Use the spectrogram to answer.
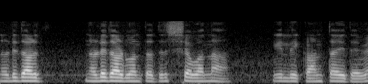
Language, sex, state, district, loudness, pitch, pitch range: Kannada, male, Karnataka, Dakshina Kannada, -19 LUFS, 150 Hz, 145-155 Hz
